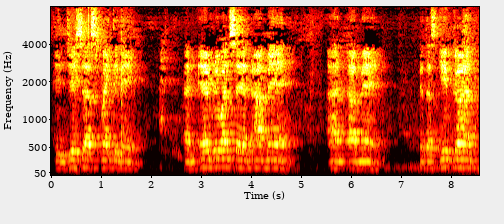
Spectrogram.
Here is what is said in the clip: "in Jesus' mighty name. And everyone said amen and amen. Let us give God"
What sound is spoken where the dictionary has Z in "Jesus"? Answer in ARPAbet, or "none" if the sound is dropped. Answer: S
